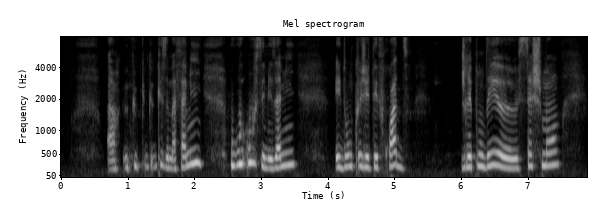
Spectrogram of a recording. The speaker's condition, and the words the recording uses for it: Stuttering. Donc, je laisse le bégaiement vivre, et il me laisse vivre aussi, et on vit en cohabitation.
